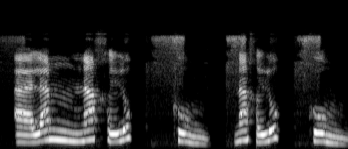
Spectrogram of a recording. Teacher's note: Yang kedua, al-qafu fil kafi, huruf qaf bertemu dengan huruf kaf. Qaf dari pangkal lidah atas, kaf dari pangkal lidah bawah.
